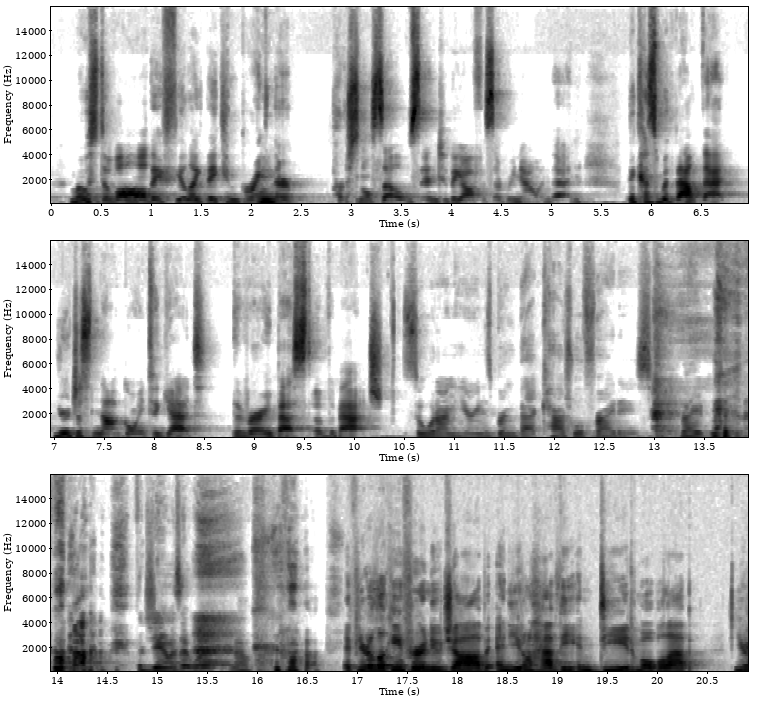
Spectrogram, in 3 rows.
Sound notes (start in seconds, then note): 13.0 laughter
